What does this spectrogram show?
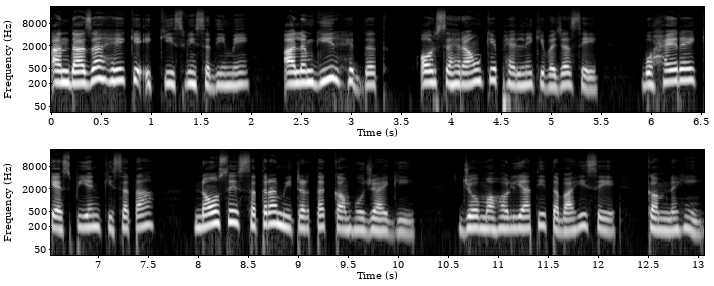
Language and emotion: Urdu, neutral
